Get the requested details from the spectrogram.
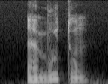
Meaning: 1. button 2. bud 3. pimple, spot, zit
- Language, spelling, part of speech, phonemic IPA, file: French, bouton, noun, /bu.tɔ̃/, Fr-bouton.ogg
